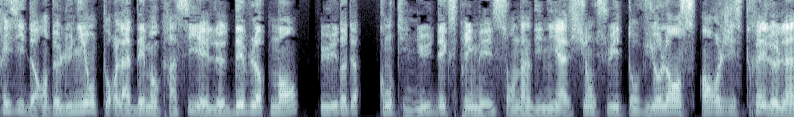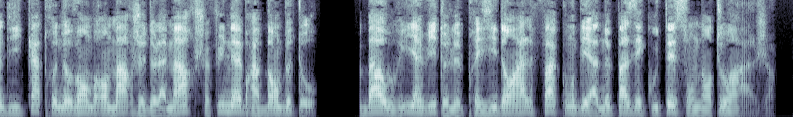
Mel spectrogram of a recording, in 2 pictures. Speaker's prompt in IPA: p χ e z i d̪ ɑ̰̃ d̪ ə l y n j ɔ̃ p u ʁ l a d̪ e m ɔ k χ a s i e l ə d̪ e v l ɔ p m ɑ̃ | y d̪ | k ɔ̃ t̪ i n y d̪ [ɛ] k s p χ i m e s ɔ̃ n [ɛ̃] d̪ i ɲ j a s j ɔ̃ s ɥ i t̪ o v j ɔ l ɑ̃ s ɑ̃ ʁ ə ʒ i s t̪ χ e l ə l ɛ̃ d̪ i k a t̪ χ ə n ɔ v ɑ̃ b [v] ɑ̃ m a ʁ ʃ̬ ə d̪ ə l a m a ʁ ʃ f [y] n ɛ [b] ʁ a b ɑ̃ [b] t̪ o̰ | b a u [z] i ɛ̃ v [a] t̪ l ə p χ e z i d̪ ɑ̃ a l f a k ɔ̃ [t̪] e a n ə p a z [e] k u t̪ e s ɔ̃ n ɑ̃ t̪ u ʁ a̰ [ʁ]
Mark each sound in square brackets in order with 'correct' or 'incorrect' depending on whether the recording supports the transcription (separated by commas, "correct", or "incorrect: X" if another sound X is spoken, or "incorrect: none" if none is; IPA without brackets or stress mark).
correct, correct, incorrect: ʁ, correct, correct, correct, incorrect: ʁ, incorrect: i, incorrect: d̪, correct, incorrect: ʒ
